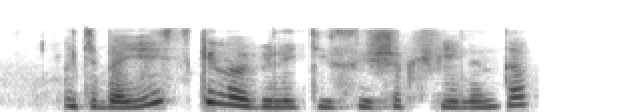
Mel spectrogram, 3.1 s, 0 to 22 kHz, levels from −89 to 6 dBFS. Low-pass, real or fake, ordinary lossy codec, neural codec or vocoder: 7.2 kHz; fake; AAC, 32 kbps; codec, 16 kHz, 8 kbps, FreqCodec, smaller model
